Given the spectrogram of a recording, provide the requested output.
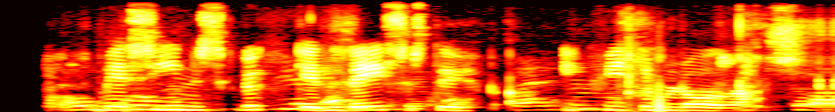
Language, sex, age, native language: Icelandic, female, 14, Icelandic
